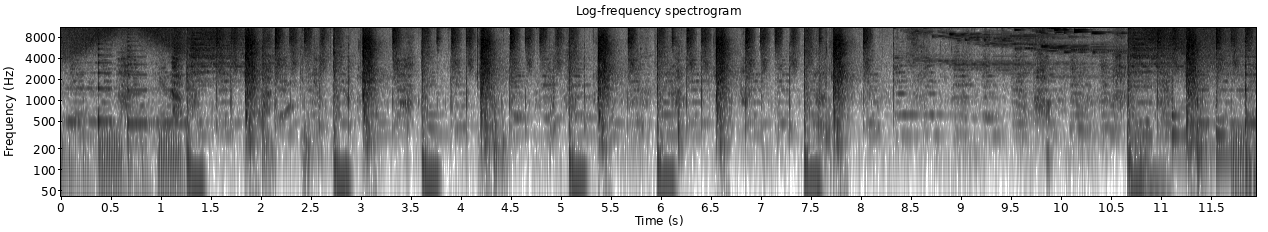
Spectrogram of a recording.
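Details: Loud music with a heavy, steady beat and sharp percussive hits fills the whole stretch, with a brief quieter passage near the end and no animal voice.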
